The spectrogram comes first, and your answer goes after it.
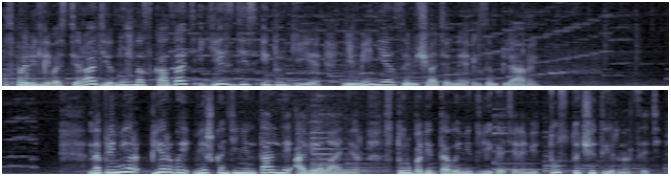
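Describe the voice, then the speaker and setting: A young adult woman presenting a television documentary with polished, expressive scripted narration. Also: mid-range voice.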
